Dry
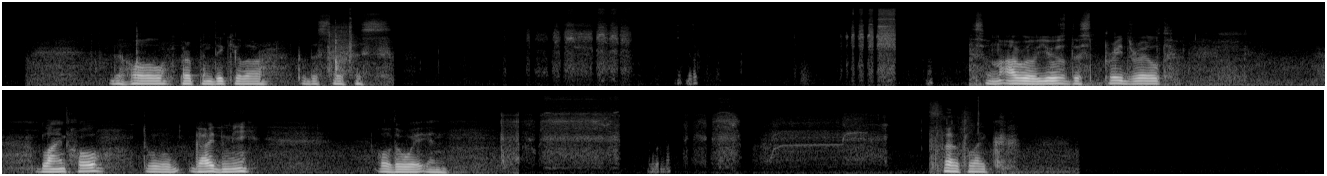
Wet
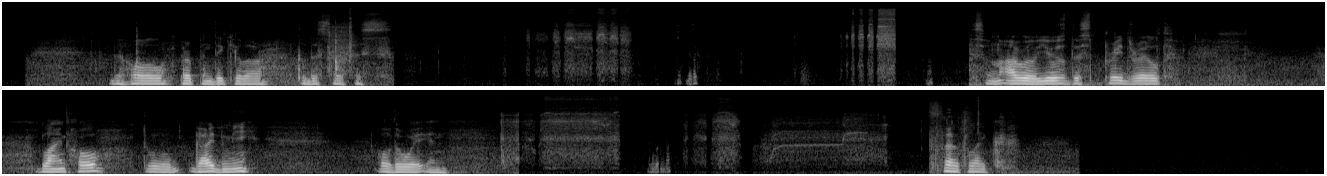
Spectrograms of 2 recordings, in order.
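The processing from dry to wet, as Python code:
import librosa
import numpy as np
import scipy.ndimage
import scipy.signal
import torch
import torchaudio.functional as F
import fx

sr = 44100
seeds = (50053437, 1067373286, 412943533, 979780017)

y = fx.band_squash(x, sr, depth_pct=70, at=(2.16, 3.2))
y = y * 10.0 ** (1.5 / 20.0)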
